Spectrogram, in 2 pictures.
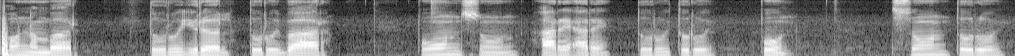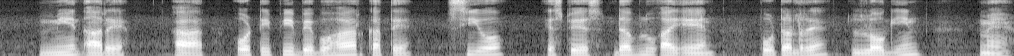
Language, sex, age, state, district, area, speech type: Santali, male, 30-45, Jharkhand, East Singhbhum, rural, read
